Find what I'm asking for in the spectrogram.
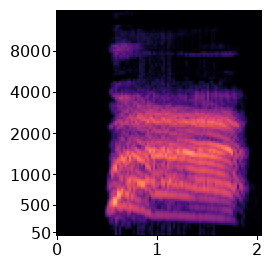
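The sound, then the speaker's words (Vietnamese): An anguished cry stands in for slave miners screaming inside a mine, used as an audiobook sound effect. A single loud, sustained wailing voice rises in pitch at the start, then holds steady for over a second before cutting off. “Tiếng kêu thảm thiết lại truyền tới”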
